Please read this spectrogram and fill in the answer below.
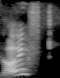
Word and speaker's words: läuft: umlaut in the stem, the pronunciation is different. It is oi. Ich laufe, I run or I am running. Du läufst, you run or you are running. Läuft, he runs or he is running.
